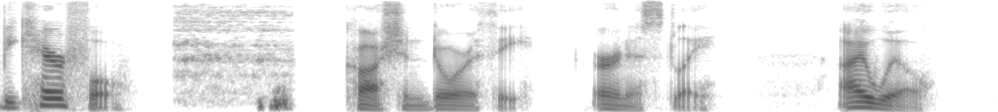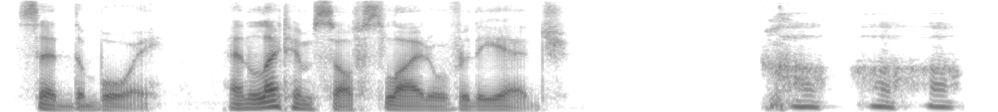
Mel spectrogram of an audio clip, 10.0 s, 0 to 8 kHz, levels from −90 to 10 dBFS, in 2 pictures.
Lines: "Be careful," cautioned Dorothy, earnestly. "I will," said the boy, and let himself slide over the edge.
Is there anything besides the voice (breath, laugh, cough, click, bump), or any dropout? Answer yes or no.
yes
